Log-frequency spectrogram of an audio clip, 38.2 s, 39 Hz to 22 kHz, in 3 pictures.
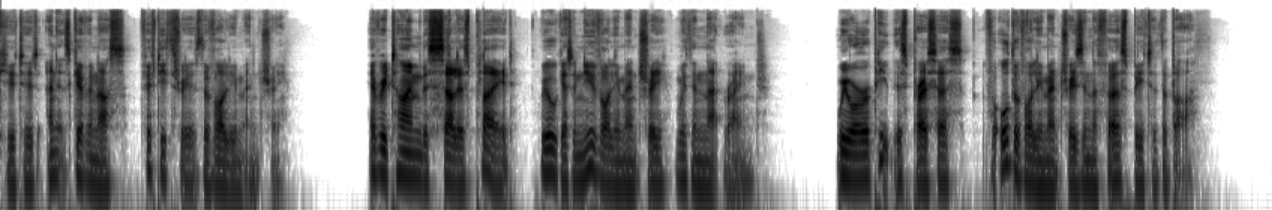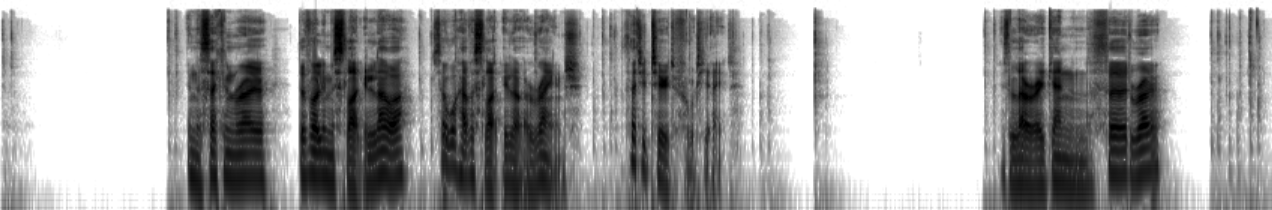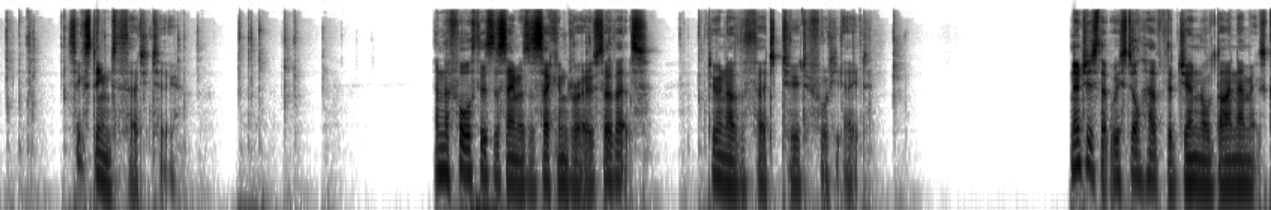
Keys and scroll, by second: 8.0 Up, 12.6 Down, 14.2 =, 16.5-20.1 typing, 20.7 Return, 21.6 Down, 22.4 =, 24.4-28.1 typing, 28.8 Down, 29.4-34.2 typing.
